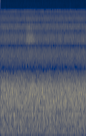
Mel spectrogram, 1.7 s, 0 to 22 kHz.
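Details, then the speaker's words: Envirofan Gold Line industrial ceiling fan, model 160F-7, c.1985: steady even air rush with no grinding or squeal; dry bearing noise now gone, normal running. "And we got rid of the bearing noise, too. Yeah. No wet bearing noise, but we got rid of the dry bearing noise."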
